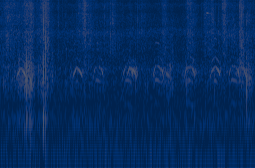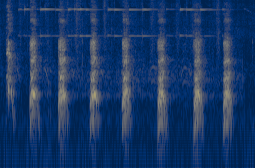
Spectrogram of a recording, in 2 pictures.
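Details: Beagle visit on Amami Oshima, Japan, where Gonta's newborn nieces are seen: soft arched whining yelps come in short series, then loud, sharp barks follow about one every two-thirds of a second.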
